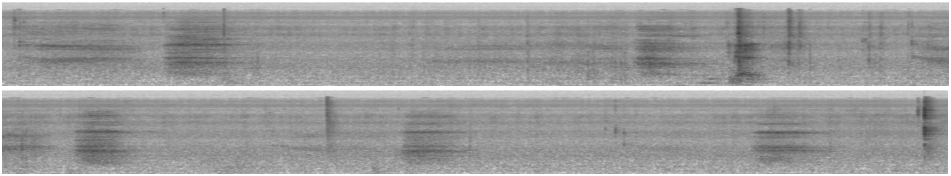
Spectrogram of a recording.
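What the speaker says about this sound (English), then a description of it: "Big deep breath." A patient takes slow, deep breaths during IPPB (intermittent positive pressure breathing) respiratory therapy, a series of soft, close inhalations and exhalations spaced a few seconds apart over a hushed room hiss.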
